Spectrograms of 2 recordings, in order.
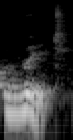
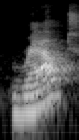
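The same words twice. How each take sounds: First: "route" rhyming with "boot"; ROOT pronunciation. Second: "route" rhyming with "out"; ROWT pronunciation. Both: Shown as a demonstration. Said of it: "Do you say".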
